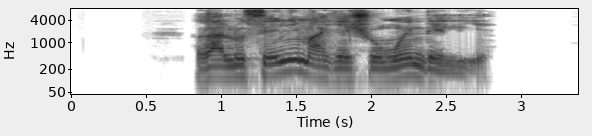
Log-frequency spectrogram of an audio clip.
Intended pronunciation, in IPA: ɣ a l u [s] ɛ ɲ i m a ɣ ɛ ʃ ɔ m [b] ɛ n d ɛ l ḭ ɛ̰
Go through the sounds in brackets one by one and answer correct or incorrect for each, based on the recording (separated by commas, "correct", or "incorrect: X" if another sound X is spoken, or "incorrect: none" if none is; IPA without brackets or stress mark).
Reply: correct, incorrect: w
